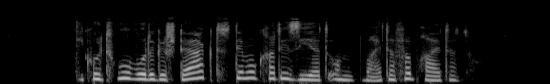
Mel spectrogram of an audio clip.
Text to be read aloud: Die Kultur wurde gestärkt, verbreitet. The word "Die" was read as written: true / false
true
